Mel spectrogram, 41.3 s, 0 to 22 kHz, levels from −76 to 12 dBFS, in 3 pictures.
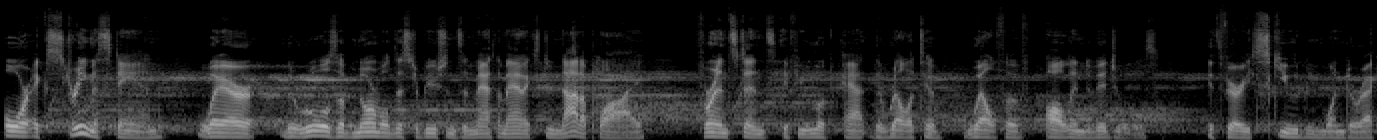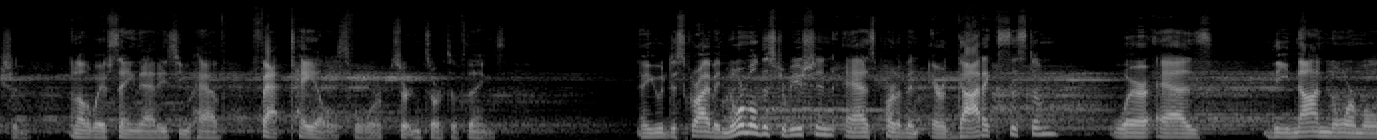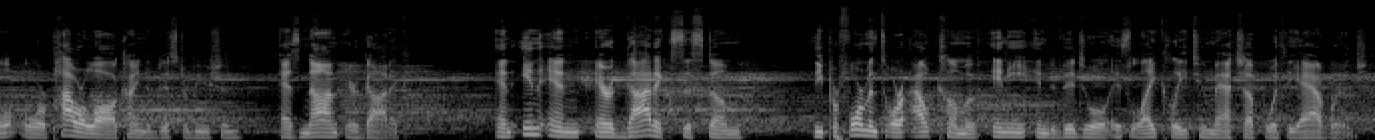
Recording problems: echo of what is said; noticeable; throughout; 270 ms later, 15 dB below the speech

